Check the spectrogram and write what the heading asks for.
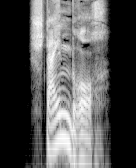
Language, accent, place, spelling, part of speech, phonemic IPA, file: German, Germany, Berlin, Steinbruch, noun / proper noun, /ˈʃtaɪ̯nbʁʊx/, De-Steinbruch.ogg
- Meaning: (noun) quarry (site for mining stone); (proper noun) Kőbánya (a district of Budapest)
